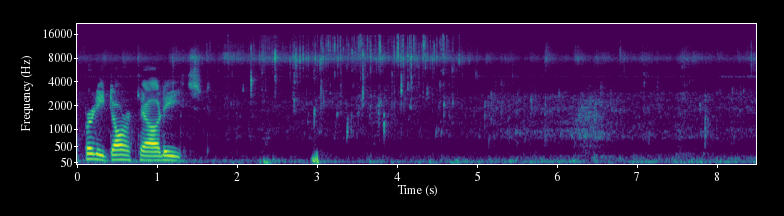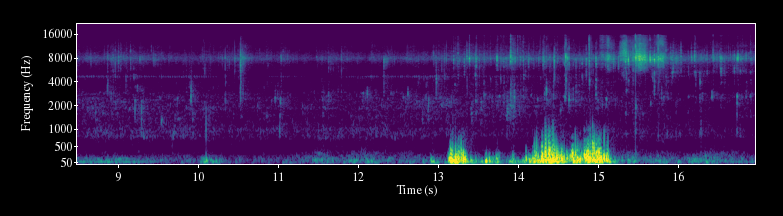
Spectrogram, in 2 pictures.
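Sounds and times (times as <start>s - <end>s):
light rain hiss: 0.0s - 16.9s
water drips: 0.0s - 16.9s.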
